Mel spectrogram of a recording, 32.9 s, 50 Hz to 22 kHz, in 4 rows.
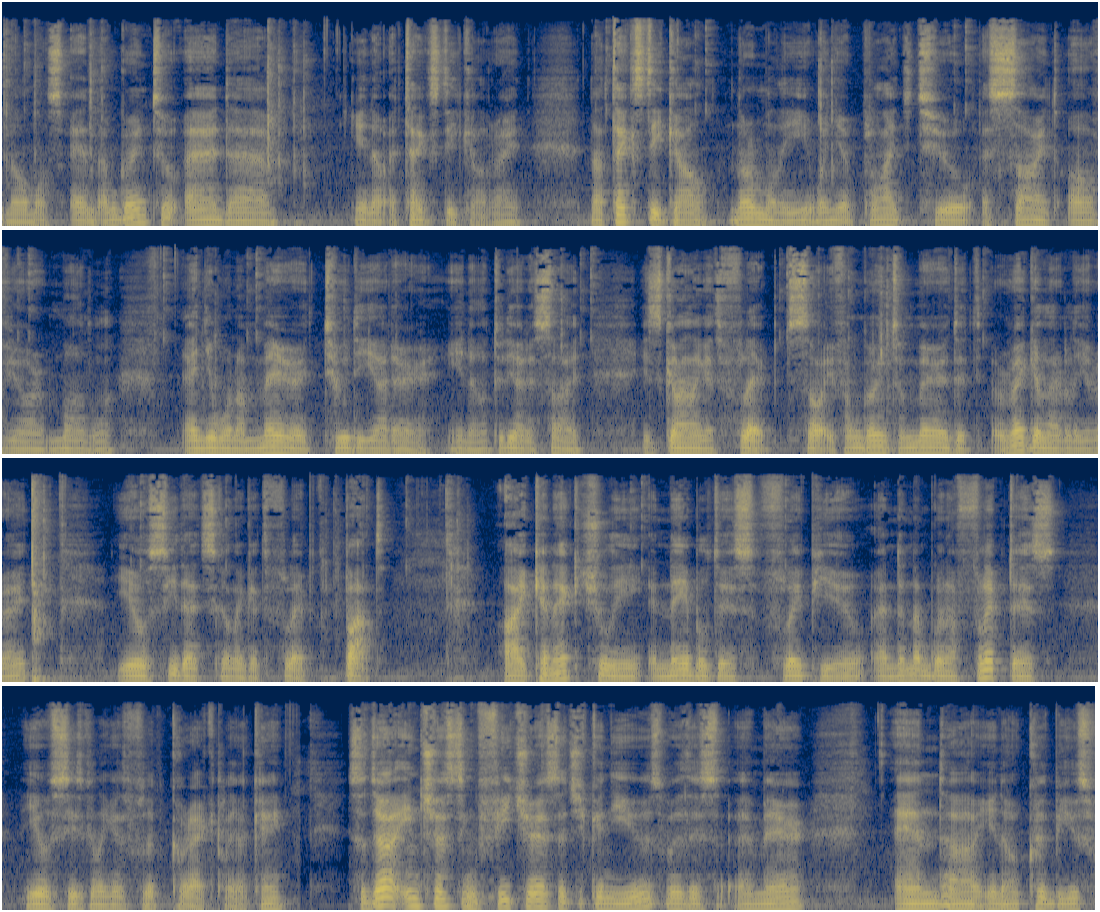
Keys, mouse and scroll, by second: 0.0 shift+middle drag, 0.4 middle click, 0.6 d, 4.4 click, 5.1 click, 6.2 g, 7.1 ctrl+click, 7.5 d, 8.3 click, 8.7 middle click, 9.4 click, 9.7 s, 10.1 click, 10.7 d, 12.2 alt+click, 12.6 alt+click, 13.0-13.6 middle drag, 14.0 shift+click, 14.5 middle click, 14.9 alt+x, 15.3 middle click, 16.6 x, 17.4 click, 18.0 middle click, 18.8 ctrl+z, 19.3 middle click, 19.9 alt+x, 21.1 click, 22.2 click, 23.6 click, 24.1 middle click, 27.7-28.2 shift+middle drag, 28.3 middle click, 28.9 shift+middle click, 30.4-31.9 middle drag, 32.7 middle click.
